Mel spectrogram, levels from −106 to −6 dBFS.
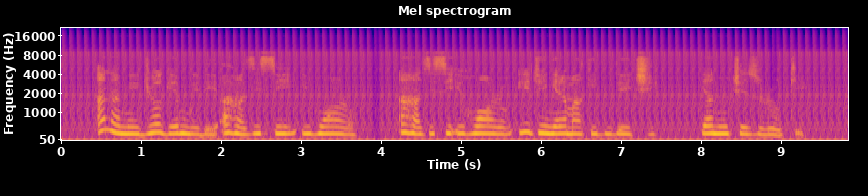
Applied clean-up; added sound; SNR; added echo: none; Gunshot, gunfire; 14 dB; none.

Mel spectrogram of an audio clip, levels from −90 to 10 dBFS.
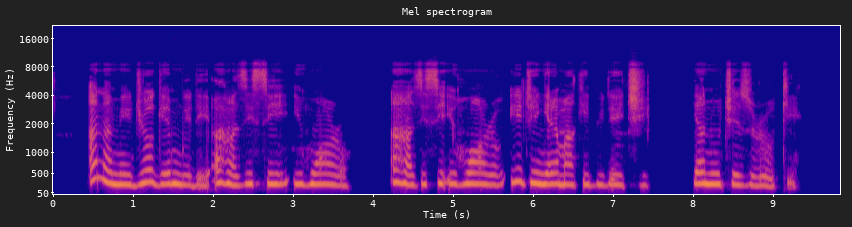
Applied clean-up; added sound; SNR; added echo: none; none; none; none.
